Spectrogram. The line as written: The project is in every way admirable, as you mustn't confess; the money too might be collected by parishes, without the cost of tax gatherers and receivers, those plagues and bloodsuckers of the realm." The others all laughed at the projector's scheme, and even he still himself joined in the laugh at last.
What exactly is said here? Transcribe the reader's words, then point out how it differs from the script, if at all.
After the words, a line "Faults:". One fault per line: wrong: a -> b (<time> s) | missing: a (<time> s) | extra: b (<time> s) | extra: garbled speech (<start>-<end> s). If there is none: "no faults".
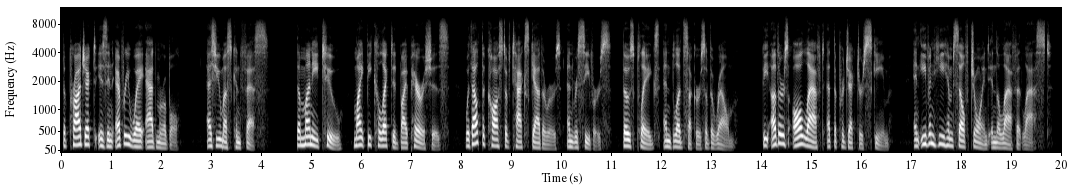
The project is in every way admirable, as you must confess; the money too might be collected by parishes, without the cost of tax gatherers and receivers, those plagues and bloodsuckers of the realm." The others all laughed at the projector's scheme, and even he himself joined in the laugh at last.
Faults:
wrong: mustn't -> must (3.2 s)
missing: still (17.7 s)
